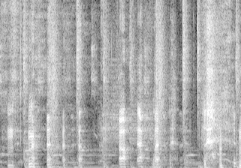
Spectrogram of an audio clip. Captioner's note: laughing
